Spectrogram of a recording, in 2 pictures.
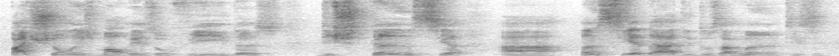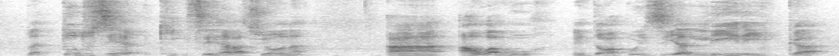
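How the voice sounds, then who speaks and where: A male teacher, giving a recorded lecture in an unhurried way, stretching key words and often asking "não é?". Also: medium pitch, fairly bright tone. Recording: echoey room with faint ambient noise.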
